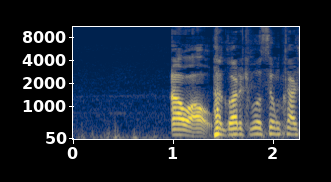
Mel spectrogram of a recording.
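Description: A young man imitates a dog's bark.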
